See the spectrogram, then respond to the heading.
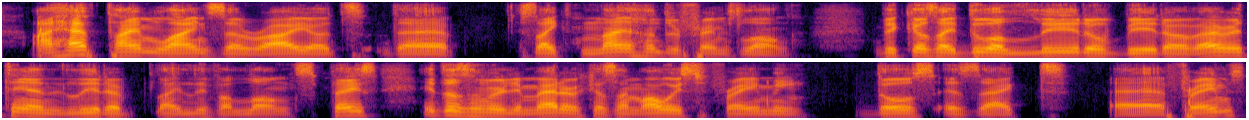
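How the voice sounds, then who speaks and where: An unremarkable speaking voice goes at a moderate pace with ordinary pitch variation, dry and close with no echo against a quiet background. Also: man, medium pitch for a man. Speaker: game animator giving a talk. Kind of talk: lecture.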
